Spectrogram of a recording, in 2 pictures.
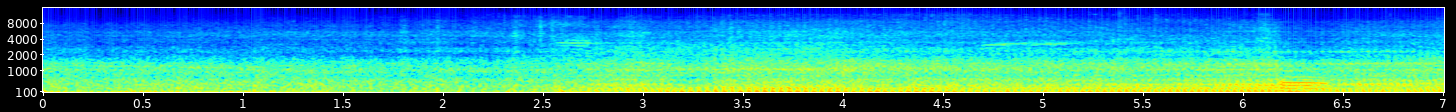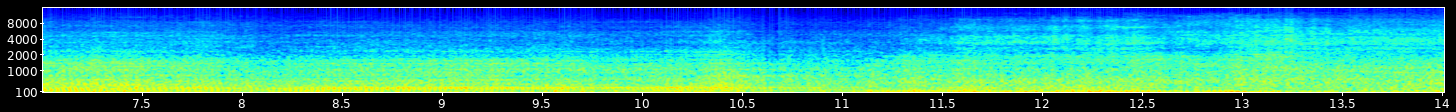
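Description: A 200 cc single-cylinder sport motorcycle running under way, its engine note climbing a couple of times as it accelerates, with wind rushing over the on-bike microphone.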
